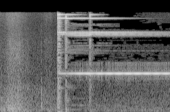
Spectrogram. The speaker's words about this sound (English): Would most of you say it comes from the bell? Yes? Okay. Would you say it's coming from the ceiling? It's emanating from the ceiling? No? You might. Especially with echo. From the windows? A little bit from the windows, yeah.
